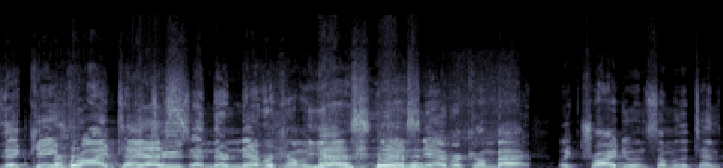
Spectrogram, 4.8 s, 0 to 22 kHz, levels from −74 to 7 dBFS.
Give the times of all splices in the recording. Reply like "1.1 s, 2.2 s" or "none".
3.5 s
